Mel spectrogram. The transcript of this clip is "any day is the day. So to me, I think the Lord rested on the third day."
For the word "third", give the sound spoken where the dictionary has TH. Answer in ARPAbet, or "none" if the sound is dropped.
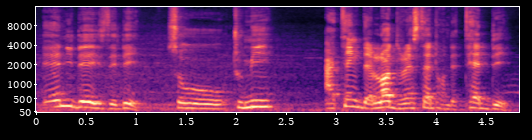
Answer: T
